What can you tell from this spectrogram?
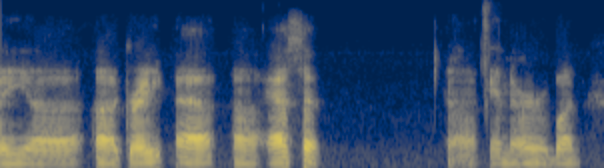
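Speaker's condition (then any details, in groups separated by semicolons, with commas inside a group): ALS; speech issues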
